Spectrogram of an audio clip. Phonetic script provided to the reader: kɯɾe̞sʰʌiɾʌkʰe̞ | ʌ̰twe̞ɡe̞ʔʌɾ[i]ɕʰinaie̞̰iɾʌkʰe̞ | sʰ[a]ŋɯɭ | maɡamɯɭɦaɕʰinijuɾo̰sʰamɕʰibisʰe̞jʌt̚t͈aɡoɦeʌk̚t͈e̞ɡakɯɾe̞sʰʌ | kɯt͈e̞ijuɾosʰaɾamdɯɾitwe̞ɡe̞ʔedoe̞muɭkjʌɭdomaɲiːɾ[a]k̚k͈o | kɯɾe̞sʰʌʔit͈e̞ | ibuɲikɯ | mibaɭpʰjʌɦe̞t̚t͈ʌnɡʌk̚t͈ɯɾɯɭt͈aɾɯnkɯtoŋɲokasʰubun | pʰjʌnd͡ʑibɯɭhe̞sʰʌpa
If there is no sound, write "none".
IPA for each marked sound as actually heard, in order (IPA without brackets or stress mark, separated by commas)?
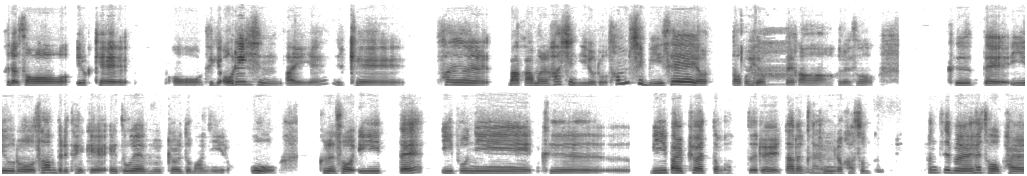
i, a, ʌ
